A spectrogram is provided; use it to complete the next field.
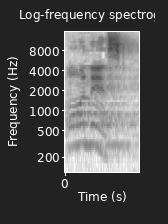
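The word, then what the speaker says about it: honest: लेकिन जब हम इसे प्रोनाउंस करते हैं तो ये क्या बन जाता है? ऑनेस्ट. ओ का साउंड आ रहा है ना, तो आपको कॉन्सेंट्रेट ये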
